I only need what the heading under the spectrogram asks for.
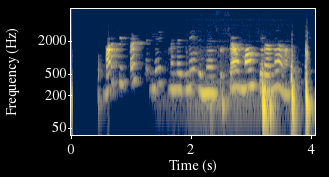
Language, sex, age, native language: Icelandic, female, 30-39, Icelandic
